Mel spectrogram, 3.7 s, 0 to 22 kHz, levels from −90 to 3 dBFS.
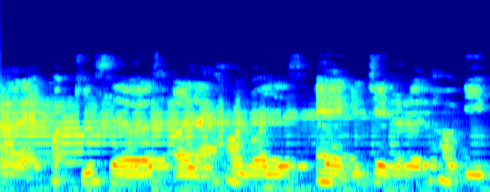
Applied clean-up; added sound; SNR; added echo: classical method WPE with log-MMSE.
